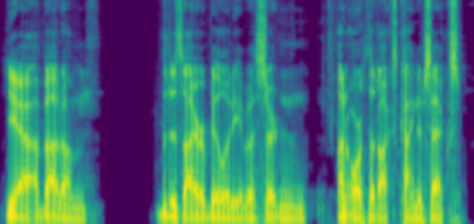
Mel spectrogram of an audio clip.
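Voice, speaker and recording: Low-pitched male, American accent, podcast co-host, wry joking manner, casual chat, dry close sound. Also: little pitch movement, brisk, no echo. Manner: jokey, wry, chatty. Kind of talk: casual chat about local theater.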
